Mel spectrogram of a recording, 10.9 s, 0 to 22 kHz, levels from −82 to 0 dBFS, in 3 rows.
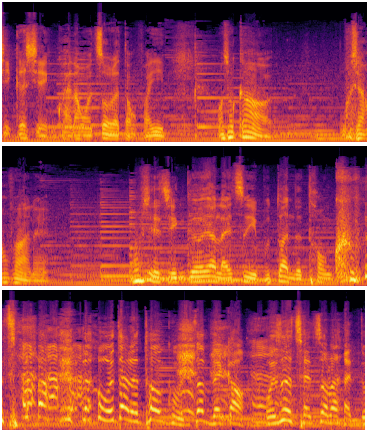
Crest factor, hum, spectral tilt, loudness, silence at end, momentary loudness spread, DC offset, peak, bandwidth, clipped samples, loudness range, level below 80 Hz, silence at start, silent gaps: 10 dB; none; -4 dB/octave; -10 LUFS; 0 s; 12 LU; under 0.1%; 0 dBFS; 16.5 kHz; under 0.1%; 5 LU; -30 dBFS; 0 s; none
